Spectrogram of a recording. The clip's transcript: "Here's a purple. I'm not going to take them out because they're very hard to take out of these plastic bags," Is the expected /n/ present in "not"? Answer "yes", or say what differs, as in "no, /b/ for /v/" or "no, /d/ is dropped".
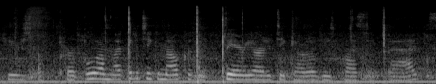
no, /l/ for /n/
